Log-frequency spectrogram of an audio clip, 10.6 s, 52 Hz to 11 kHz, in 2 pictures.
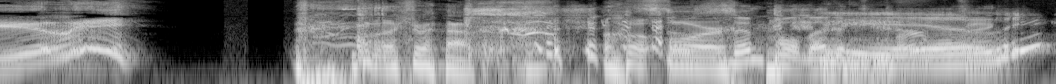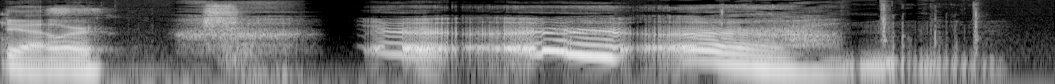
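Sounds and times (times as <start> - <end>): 
speech: 0.0 - 0.8, 1.8 - 5.9
laughter: 1.5 - 5.0
person yawning with a voiced groan: 6.2 - 10.2.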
